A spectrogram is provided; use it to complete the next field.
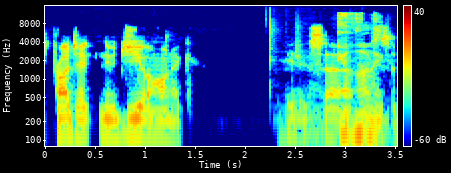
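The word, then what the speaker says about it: Nujio'qonik: for for Bay St George so it's project new geonic is the pronunciation thank you um can you tell us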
